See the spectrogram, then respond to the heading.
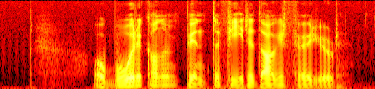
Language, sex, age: Norwegian, male, 37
